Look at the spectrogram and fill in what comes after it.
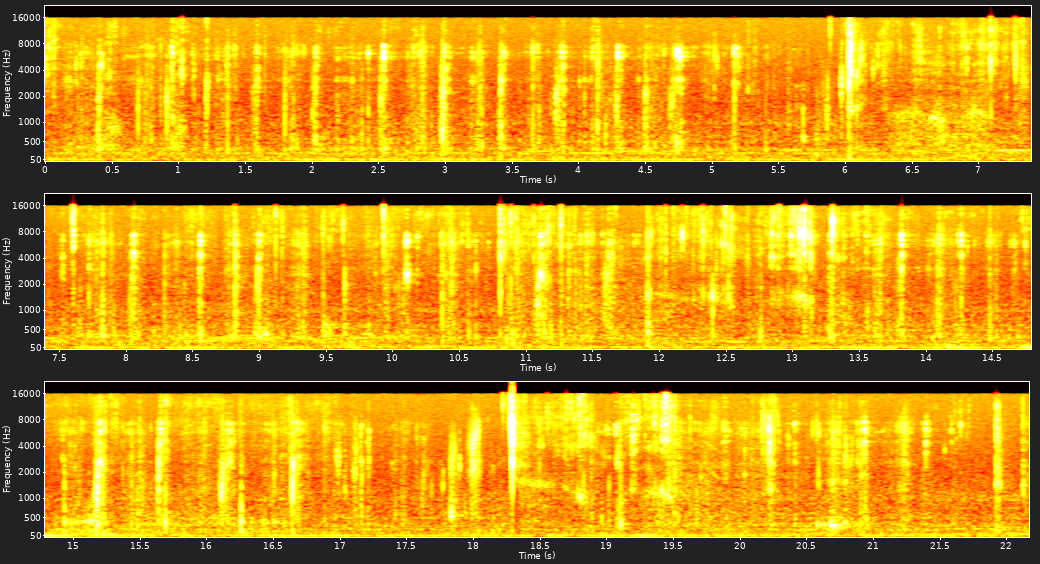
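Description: Close-up eating sounds of a person biting into and chewing lahmacun, Turkish minced-meat flatbread, wrapped around fresh parsley: a steady run of many short, irregular mouth clicks and bites.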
